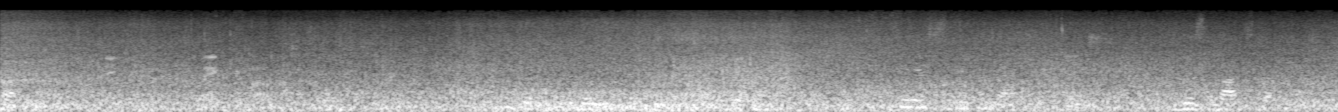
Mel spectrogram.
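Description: Ocean surf breaking on a sandy beach: a steady, even rush of waves.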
